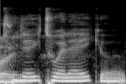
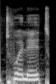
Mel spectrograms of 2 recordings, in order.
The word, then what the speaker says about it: Twi'lek: Donc elle, c'est une Twi'lek, si je prononce bien. Ouais. Alors personne sait bien prononcer Twi'lek. Ouais, là, donc Twi'lek. Tout est accepté. J'ai vu Toilette aussi, mais bon.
